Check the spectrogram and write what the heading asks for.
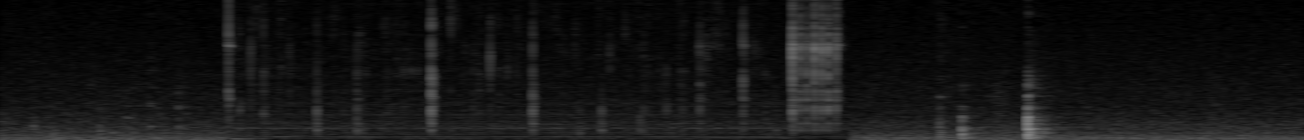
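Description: A metal spoon clinking against a glass mixing bowl while stirring dry almond flour: scattered light clicks, a quick run of clicks about four seconds in, then two sharper knocks near the end.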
